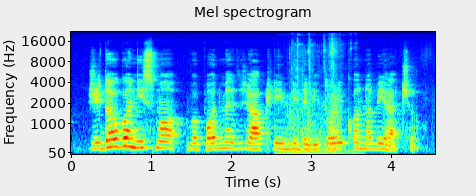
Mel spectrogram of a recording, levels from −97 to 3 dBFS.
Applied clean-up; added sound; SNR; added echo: none; Mechanisms; 14 dB; none.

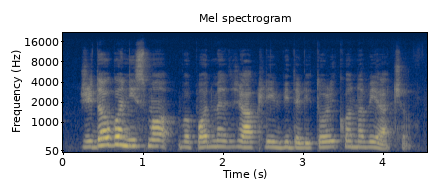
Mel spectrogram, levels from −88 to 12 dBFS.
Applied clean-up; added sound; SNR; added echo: none; none; none; none.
